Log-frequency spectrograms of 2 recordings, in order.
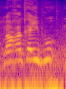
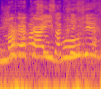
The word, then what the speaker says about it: Maracaibo: Alors, vous avez choisi un film, alors vous prononcerez peut-être mieux le nom que moi, c'est quoi ? Maca, Macara ? – Maracaibo. – Maracaibo. Maracaibo, génération discrète, secrète, sacrifiée. – Non. C'est Maracaibo.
